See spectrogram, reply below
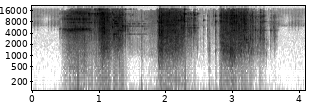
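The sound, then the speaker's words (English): Broken glass is swept off the driver's seat of a car in three quick, gritty swipes, each a bright tinkling rush of shards scattering, with brief pauses between. “You cut your hand on the glass. You swipe the glass off the driver's seat.”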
